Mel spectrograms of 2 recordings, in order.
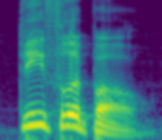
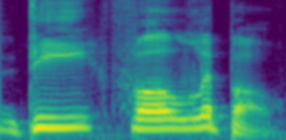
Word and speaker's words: DeFilippo: And in the video, he goes, "Hey, Greg DeFlippo." Like it's D.I.? DeFlippo? DeFlippo, Greg DeFlippo. Yeah, so either we've been saying his name wrong forever and a day, or he doesn't know how to say his own name. It's spelled DeFilippo.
